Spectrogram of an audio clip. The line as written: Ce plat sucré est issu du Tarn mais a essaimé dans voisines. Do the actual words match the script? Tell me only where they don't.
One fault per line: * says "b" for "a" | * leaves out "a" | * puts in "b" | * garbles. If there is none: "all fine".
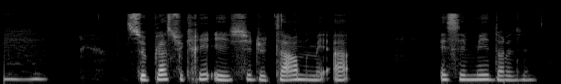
all fine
